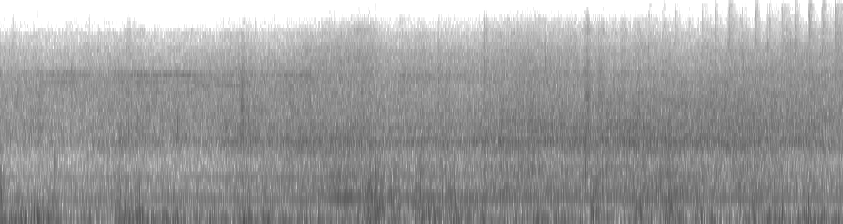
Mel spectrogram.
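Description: Wind buffeting the microphone while riding a Lime electric rental scooter at speed, a heavy rumble with a steady hum over it and a few light knocks from bumps.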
